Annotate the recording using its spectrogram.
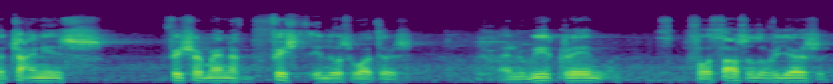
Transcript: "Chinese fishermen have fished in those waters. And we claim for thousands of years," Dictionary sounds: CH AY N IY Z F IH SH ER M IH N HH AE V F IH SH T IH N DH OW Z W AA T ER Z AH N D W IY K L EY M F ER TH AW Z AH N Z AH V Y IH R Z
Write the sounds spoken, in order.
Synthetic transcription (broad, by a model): CH AY N IY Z F IH SH ER M IH N HH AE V F IH SH T IH N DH OW S W AA T ER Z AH N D W IY K L EY M F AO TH AW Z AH N S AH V Y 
